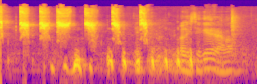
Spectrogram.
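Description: A pet bird gives a rapid series of about seven harsh, raspy squawks, then breaks into a shorter run of warbling, chattering calls.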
